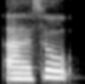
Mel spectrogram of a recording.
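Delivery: ordinary delivery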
